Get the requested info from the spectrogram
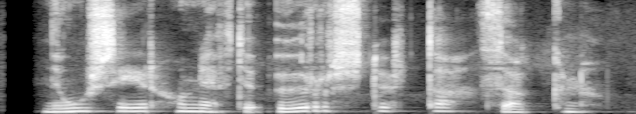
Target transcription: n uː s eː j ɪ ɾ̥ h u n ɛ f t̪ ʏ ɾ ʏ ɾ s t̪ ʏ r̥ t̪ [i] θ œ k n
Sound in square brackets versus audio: incorrect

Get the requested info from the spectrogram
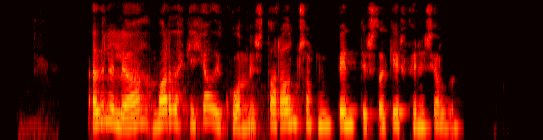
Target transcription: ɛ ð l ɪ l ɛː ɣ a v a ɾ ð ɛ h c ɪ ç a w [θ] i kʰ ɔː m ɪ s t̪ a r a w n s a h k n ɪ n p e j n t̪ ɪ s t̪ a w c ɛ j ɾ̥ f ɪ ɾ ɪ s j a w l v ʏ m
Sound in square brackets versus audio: incorrect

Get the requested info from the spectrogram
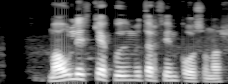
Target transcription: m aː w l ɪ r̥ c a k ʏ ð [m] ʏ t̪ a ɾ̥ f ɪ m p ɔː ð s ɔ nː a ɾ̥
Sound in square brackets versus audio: correct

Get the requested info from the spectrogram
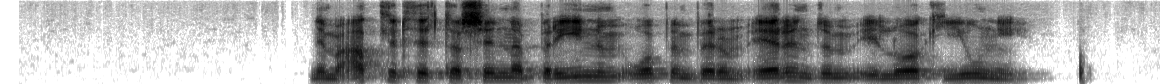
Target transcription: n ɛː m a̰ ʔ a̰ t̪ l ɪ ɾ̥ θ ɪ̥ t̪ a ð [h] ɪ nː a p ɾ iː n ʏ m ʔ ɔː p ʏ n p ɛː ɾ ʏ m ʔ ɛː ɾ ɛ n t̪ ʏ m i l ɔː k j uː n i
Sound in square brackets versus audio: incorrect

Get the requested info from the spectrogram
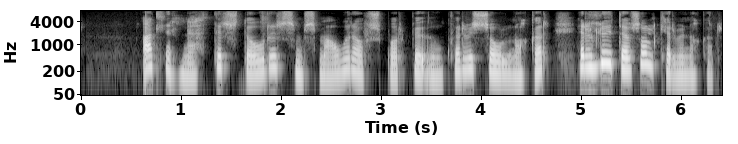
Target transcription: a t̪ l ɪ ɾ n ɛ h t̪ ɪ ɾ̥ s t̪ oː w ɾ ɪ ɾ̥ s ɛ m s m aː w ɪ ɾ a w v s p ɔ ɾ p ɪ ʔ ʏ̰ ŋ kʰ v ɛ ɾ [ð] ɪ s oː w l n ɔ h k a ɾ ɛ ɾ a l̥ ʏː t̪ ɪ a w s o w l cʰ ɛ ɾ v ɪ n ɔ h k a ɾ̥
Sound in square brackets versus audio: incorrect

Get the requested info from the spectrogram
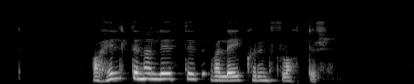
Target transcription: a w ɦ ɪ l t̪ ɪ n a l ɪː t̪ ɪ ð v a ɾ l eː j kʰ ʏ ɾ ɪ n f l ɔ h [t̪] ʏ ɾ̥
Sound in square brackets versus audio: correct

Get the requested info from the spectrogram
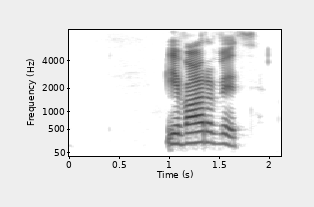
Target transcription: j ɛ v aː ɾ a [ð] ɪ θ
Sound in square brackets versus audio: incorrect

